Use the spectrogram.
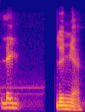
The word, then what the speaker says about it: les miens: So is it les miennes, or what's the pronunciation for my one? Les miens. That's right, les miens.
